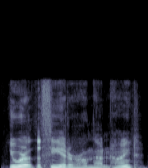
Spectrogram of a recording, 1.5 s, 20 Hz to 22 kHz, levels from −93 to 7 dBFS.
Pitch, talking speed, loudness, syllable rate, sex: 135 Hz, 325 wpm, -18 LUFS, 8.0 syllables/s, male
